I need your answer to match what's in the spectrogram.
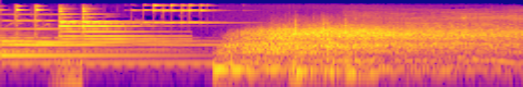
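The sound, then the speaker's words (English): A doorbell at a big door of a big green city chimes with a few ringing, sustained bell tones over about two seconds, then gives way to a loud, steady wash of rushing, crackling noise. “Who rang the doorbell?”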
